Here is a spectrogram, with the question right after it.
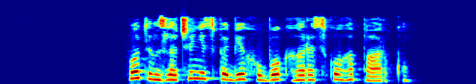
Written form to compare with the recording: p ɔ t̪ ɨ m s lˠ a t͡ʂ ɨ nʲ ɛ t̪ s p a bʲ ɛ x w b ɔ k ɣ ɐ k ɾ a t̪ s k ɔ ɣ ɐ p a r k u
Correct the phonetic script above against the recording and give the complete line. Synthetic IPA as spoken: p ɔ t̪ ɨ m z lˠ a t͡ʂ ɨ nʲ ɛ t̪ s p a bʲ ɛ x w b ɔ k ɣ ɐ ɾ a t̪ s k ɔ ɣ ɐ p a r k u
